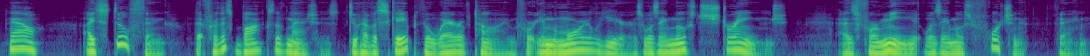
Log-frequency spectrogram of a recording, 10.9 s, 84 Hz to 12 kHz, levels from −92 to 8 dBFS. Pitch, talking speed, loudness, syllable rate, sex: 110 Hz, 180 wpm, -18 LUFS, 4.7 syllables/s, male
